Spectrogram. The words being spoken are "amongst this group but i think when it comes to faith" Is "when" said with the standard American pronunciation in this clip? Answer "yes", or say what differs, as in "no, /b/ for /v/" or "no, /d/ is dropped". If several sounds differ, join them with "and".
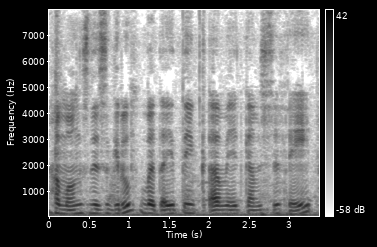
no, /n/ is dropped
